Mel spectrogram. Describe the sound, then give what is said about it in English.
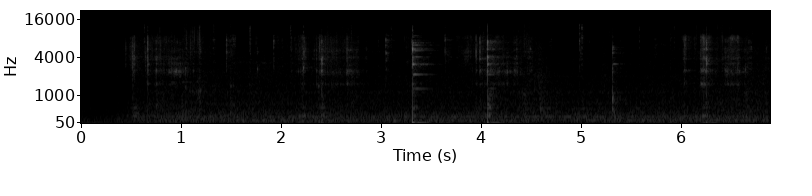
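Knife and fork scrape and clink faintly on a plate as salad leaves are cut, with many soft scrapes broken by a few sharper ticks. “cuts up her salad leaves”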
